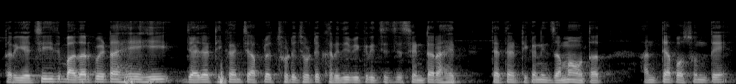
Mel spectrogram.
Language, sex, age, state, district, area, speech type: Marathi, male, 45-60, Maharashtra, Buldhana, rural, spontaneous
